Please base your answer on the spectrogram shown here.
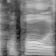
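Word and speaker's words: Aquapolis: Yeah, Aquapololis.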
